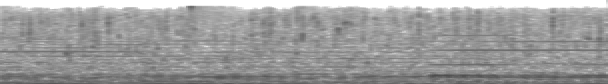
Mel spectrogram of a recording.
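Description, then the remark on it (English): A steady, continuous wash of ocean waves rolls in with no break, set against a soft, sustained musical drone; no one speaks. “Slowly, calmly, you can hear the waves coming in, and just in front of those waves is a bird.”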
